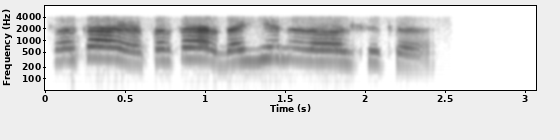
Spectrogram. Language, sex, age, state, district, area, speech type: Maithili, female, 60+, Bihar, Saharsa, rural, conversation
